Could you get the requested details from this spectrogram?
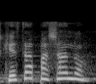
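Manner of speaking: put-on high children's voice asking; frightened children. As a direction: sound like scared kids. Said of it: "Y los niños". (voz alta de niños asustados)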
